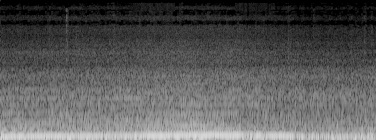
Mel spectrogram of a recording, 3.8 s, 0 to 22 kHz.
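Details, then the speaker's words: 1991 Saab 900 Carlsson turbo, restored, red box APC, driving under hard acceleration: engine note climbs strongly under load, eases at the shift, no hesitation or rattle; boosts nicely, healthy turbo acceleration. "Boosts really nicely. Boost gauge all works."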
